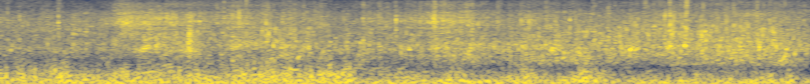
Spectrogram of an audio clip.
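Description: Wind buffeting the microphone, a steady low rumble, over the wash of choppy sea water.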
